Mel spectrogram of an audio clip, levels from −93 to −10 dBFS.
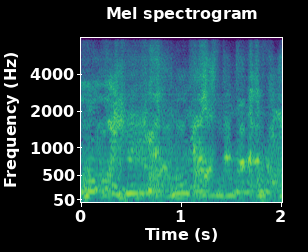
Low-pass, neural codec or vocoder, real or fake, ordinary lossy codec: none; codec, 16 kHz, 1 kbps, FreqCodec, smaller model; fake; none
